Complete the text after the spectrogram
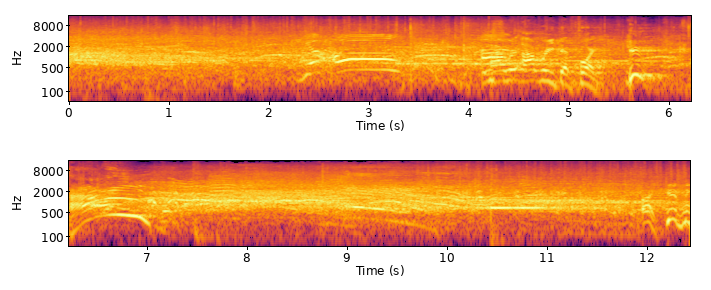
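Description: A studio audience cheers and claps loudly.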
